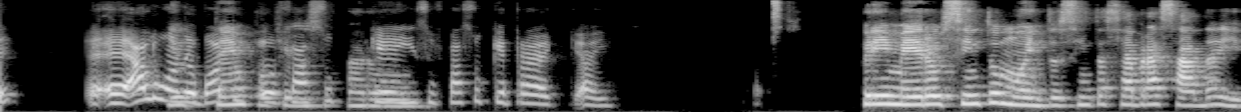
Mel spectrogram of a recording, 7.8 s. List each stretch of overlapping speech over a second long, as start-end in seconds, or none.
1.1-2.6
